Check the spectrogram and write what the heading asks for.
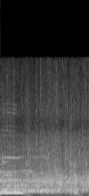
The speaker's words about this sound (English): Ladies and gentlemen, please give a massive round of applause, Rachel Parris!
